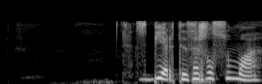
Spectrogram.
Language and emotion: Russian, angry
